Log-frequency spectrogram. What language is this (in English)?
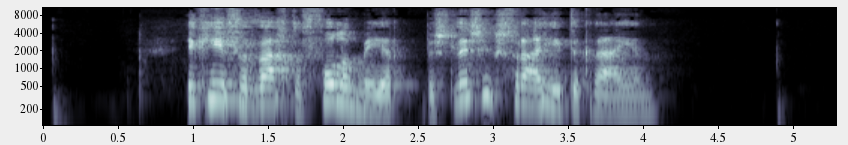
Western Frisian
